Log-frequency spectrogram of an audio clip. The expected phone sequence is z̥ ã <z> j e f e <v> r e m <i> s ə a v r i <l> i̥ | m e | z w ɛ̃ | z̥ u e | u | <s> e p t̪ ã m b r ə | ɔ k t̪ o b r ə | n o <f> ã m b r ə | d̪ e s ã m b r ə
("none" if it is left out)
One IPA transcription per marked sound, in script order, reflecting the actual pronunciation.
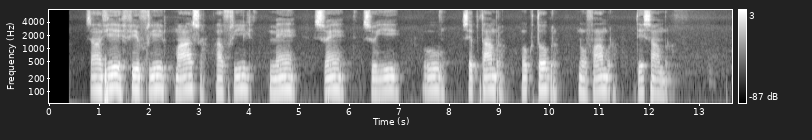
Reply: v, v, a, l, s, v

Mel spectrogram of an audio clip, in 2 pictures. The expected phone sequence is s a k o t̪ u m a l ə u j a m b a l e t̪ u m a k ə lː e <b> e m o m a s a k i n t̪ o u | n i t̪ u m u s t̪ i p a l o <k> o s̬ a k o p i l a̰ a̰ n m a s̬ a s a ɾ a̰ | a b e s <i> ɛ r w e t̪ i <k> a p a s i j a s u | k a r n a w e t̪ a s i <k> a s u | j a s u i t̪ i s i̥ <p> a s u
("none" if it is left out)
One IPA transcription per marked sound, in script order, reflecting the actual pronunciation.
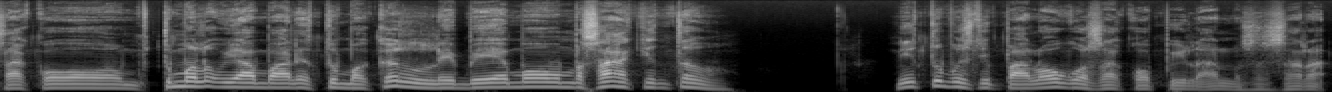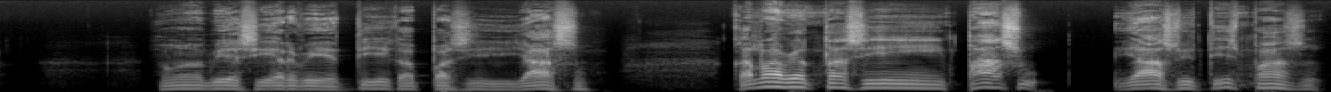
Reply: b, ɡ, i, k, p, p

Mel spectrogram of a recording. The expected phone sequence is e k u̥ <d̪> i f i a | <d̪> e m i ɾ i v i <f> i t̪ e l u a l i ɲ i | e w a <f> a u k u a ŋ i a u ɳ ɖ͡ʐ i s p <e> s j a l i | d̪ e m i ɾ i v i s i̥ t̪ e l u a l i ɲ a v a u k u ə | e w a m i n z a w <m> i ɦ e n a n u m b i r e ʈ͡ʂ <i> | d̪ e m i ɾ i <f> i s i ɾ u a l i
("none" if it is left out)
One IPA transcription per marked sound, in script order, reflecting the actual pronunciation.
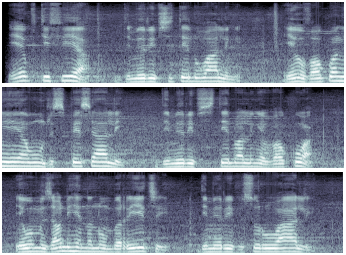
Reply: t̪, d̪, s, v, e, n, i, v

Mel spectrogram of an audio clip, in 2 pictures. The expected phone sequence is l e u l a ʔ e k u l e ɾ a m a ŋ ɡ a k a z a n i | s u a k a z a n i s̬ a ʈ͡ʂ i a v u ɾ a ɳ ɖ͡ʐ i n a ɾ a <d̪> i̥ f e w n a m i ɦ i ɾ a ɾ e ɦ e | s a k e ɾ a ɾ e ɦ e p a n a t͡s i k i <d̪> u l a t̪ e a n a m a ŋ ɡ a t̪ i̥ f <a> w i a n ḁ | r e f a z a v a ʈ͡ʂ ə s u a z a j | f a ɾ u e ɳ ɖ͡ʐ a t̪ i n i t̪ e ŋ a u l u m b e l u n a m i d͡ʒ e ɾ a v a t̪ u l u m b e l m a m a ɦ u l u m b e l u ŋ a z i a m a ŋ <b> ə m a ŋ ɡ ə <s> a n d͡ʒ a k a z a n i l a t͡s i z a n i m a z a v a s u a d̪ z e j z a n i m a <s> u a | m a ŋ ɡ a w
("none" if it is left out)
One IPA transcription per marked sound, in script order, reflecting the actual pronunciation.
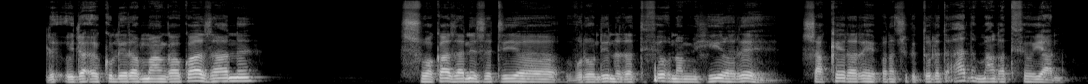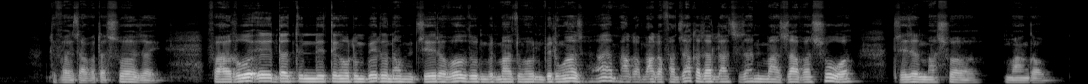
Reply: t̪, d̪, e, ɡ, f, s

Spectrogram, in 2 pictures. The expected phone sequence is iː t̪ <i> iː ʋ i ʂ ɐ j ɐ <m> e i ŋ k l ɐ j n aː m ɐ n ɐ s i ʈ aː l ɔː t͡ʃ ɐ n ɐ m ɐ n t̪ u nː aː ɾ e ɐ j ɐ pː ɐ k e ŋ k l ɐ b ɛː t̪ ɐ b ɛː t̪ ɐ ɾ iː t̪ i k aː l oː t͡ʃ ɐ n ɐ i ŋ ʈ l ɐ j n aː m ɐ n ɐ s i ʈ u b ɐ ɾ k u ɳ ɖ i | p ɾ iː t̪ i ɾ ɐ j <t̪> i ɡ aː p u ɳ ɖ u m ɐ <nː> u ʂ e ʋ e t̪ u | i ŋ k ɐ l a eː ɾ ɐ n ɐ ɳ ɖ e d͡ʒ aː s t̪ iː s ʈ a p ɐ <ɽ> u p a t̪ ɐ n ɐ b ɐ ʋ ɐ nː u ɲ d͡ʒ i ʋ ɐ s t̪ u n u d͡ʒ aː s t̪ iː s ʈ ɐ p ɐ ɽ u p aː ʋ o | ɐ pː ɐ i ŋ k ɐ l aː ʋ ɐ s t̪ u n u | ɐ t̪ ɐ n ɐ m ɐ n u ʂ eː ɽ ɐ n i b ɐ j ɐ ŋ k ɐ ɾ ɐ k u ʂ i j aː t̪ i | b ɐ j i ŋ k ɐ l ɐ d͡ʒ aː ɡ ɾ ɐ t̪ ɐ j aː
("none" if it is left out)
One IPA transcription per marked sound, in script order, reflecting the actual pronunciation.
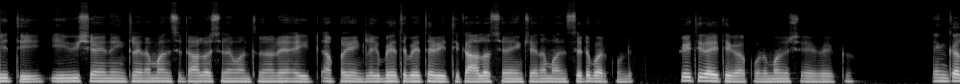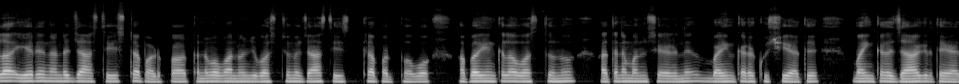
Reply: i, n, t̪, n, ɽ

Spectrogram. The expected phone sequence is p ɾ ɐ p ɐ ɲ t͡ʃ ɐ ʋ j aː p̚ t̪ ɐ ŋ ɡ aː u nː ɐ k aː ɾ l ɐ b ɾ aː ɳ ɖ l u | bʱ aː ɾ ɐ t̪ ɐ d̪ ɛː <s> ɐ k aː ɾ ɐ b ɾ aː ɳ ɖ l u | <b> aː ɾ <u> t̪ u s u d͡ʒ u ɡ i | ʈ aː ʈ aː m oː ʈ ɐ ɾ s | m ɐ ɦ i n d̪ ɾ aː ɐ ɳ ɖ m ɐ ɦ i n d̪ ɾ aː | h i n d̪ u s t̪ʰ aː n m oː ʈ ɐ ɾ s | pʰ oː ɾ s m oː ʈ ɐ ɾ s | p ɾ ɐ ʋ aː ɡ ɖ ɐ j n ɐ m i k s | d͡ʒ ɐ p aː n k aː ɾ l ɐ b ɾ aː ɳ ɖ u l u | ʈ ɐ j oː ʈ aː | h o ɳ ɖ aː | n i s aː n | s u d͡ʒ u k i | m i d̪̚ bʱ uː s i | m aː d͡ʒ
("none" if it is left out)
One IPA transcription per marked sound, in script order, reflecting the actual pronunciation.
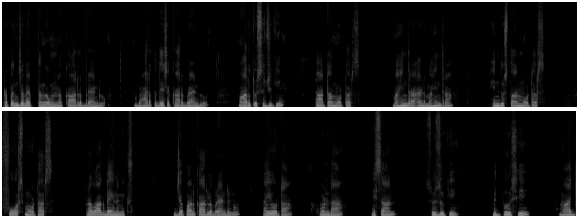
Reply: ʃ, m, u

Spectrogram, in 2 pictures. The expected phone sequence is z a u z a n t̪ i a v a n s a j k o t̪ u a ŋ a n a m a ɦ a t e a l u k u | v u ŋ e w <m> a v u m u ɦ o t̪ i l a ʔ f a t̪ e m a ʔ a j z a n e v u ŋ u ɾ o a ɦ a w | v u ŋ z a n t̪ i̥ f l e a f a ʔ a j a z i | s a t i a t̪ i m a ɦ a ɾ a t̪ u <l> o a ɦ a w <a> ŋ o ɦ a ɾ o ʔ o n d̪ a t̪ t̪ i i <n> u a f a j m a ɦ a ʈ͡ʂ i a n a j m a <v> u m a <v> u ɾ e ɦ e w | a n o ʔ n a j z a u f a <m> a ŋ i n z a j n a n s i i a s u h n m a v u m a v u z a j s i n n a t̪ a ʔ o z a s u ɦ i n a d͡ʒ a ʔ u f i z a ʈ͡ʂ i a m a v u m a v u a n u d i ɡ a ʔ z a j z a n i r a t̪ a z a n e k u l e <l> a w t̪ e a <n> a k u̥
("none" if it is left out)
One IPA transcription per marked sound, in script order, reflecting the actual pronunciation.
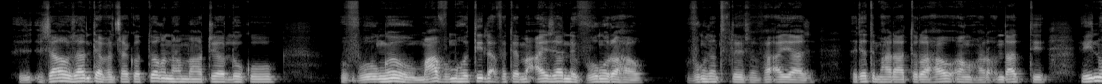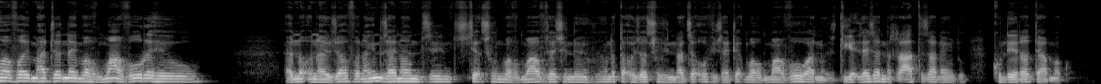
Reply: m, ɾ, a, n, v, v, n, ɾ, m

